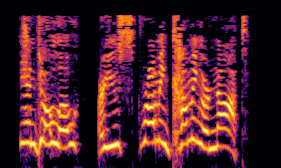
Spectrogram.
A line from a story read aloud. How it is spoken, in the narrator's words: She coughed and cried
